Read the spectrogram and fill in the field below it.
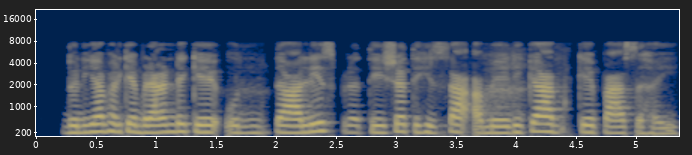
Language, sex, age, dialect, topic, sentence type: Magahi, female, 18-24, Western, banking, statement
